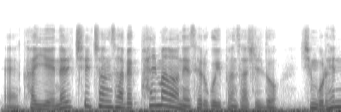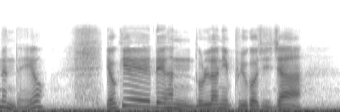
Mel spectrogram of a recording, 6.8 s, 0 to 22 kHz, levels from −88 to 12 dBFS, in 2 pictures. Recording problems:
high frequencies cut off; noticeable; nothing above 8 kHz
low rumble; faint; throughout; 20 dB below the speech

